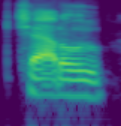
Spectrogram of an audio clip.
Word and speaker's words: chattel: Like, and some people pronounce it Chattle Slavery, but you know what I'm saying, chattel, but it definitely ain't cattle.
